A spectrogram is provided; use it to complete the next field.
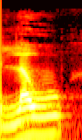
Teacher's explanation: یعنی اس واو کو نرمی کے ساتھ ادا کریں گے۔ لو، کھینچنا اسے ہے اور اسے نرمی کے ساتھ ادا کرنا ہے۔ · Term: واو لین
